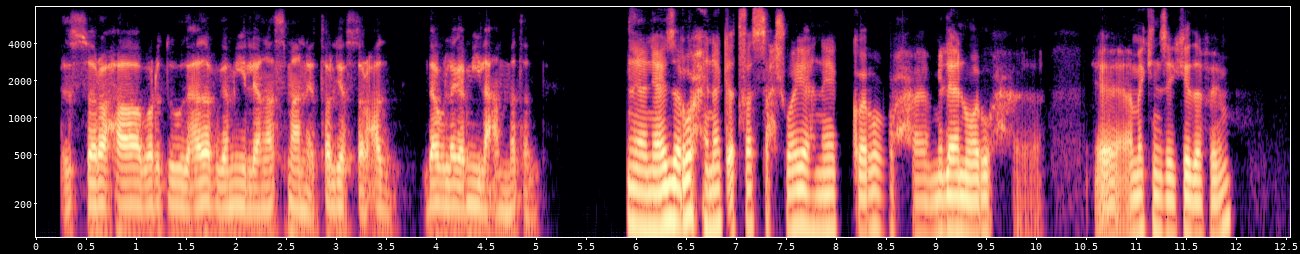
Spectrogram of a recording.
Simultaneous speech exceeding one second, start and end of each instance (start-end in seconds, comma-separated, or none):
none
